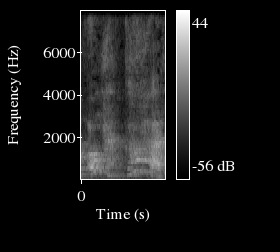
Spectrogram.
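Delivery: startled shriek; shocked gasp. Acted. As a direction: cry out in alarm. Sees man across street.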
